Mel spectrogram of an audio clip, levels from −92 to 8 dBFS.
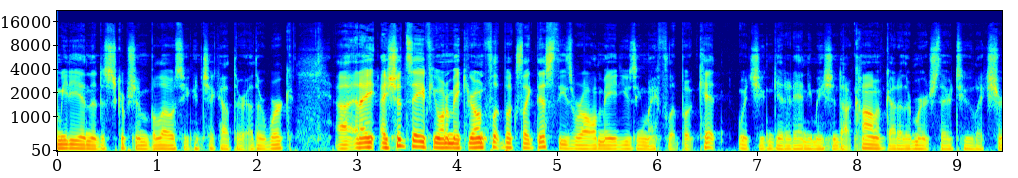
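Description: No technical faults can be heard anywhere in the recording; the signal stays intact and steady throughout.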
